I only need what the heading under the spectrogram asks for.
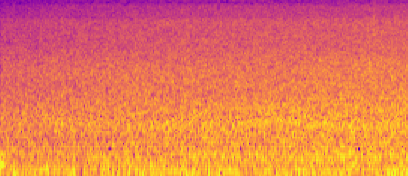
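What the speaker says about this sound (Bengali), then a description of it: "দেখো সামনে বয়ে যাচ্ছে মূর্তি নদী জলের স্পিড তোমরা দেখতে পাচ্ছ" Continuous rushing water of the Murti River near Kalimpong, a steady broadband wash of fast flow, with no voices or other distinct sounds.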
